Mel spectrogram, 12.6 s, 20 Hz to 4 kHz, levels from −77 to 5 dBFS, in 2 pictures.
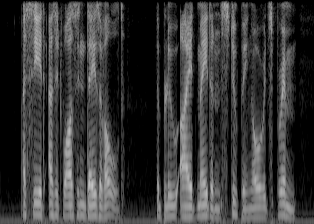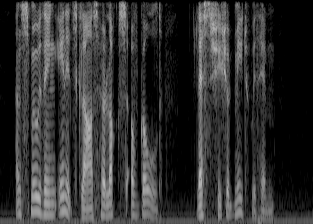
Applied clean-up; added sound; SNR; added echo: none; none; none; none.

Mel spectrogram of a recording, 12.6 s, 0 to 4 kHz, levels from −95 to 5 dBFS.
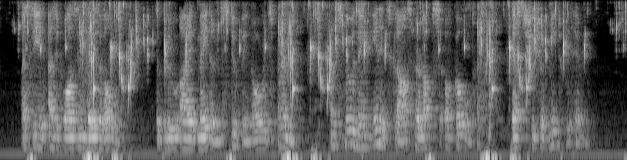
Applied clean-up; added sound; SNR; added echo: none; Raindrop / Drip; -2 dB; reverberation time 0.7 s.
